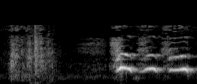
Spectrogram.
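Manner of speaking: very high, loud panicked cry; crying for help. A narrator's reading. Hippo begging for rescue, high loud shriek. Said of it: "cried the hippo".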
